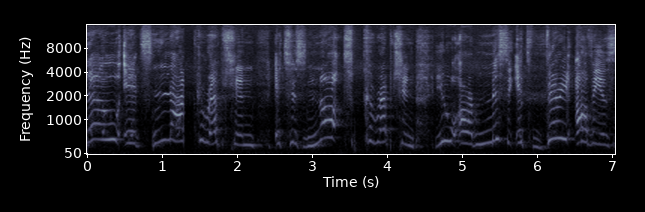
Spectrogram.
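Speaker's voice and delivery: insistent, emphatic. Retelling someone's denial of corruption: imitating someone adamantly denying. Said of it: "so adamantly saying".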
